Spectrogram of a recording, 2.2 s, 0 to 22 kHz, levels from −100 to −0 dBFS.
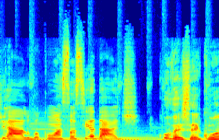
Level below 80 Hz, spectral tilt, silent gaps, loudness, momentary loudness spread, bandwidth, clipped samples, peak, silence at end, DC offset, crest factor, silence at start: -40 dBFS; -4 dB/octave; none; -18 LUFS; 11 LU; 19.5 kHz; under 0.1%; -2 dBFS; 0 s; under 0.1%; 16 dB; 0 s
